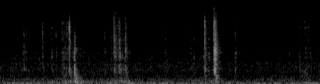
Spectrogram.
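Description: A key clicks and rattles in a car's ignition.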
